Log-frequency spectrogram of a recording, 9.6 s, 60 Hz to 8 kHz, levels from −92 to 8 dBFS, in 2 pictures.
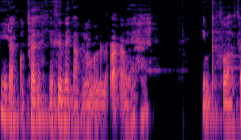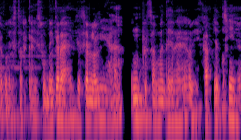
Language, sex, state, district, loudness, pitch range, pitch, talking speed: Hindi, male, Bihar, Purnia, -30 LUFS, 120-135 Hz, 125 Hz, 180 wpm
